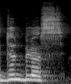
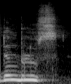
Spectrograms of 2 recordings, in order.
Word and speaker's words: Don Bluth: Moi, je disais Don Bluth, mais c'est Don Bluth. Bon, écoute, hein, c'est comme ça que ça se prononce.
